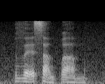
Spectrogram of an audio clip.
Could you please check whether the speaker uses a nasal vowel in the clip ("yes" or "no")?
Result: no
